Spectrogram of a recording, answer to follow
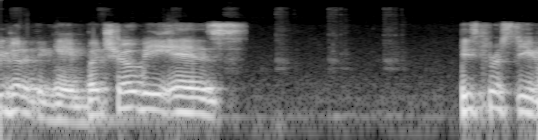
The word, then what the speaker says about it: Chovy: You've clarified the right way to pronounce his name, Chobi, correct? Not Chubi?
